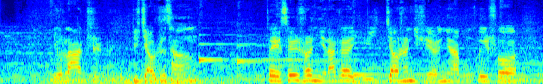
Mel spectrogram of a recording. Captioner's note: speaking in foreign language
